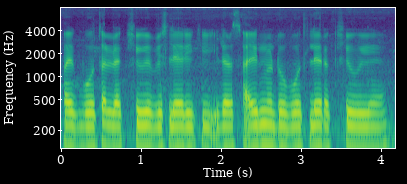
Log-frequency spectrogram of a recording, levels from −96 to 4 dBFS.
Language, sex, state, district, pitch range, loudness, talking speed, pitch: Hindi, male, Uttar Pradesh, Lucknow, 110-115 Hz, -12 LUFS, 215 wpm, 115 Hz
